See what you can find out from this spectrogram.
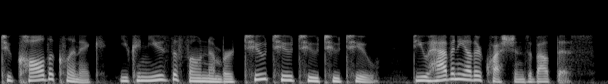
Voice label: question english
